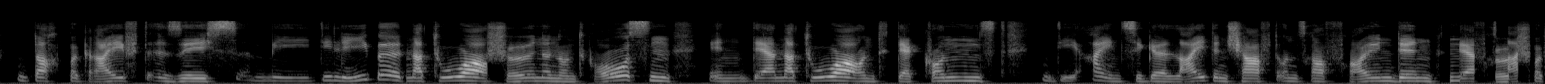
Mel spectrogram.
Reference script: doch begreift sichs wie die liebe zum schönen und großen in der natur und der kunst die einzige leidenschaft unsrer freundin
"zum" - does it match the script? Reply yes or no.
no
